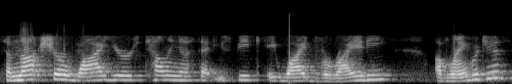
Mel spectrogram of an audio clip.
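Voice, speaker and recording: A man takes the role of judge at a court hearing, using a high-pitched voice. He is stern and measured, going back over his words when pressing a point, and the recording comes through as tinny court livestream audio.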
